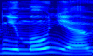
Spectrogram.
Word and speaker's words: pneumonia: In the word pneumonia, which is spelled P-N-E-U-M-O-N-I-A, the letter P is silent.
